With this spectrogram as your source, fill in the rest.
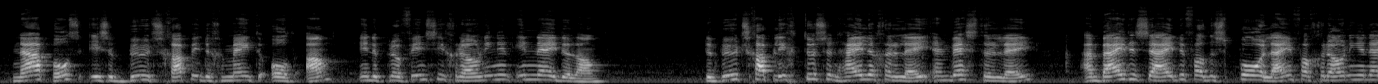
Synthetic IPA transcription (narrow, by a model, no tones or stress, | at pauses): naːpəlˠsɪsət̚byətsχɑpɪndəχəmejntəʔolˠtɑmt | ɪndəprovɪnsiχrownɪŋənɪnːejdəɹlɑnt | d̥əbyətsχɑplɪχtːɵsənɦɛjləχərlejʔɛnʋɛstərlej | ʔaːnbɛjdəzɛjdənvɑndəspʊːɹlɛjnvɑnχrownɪŋən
